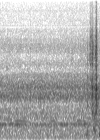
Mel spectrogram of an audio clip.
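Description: Steady background hum with a faint held tone, no distinct events.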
